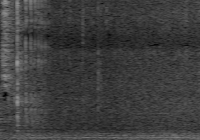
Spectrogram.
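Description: A steady low room hum from ventilation, with a few faint handling sounds from a folded paper piece just after the start.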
